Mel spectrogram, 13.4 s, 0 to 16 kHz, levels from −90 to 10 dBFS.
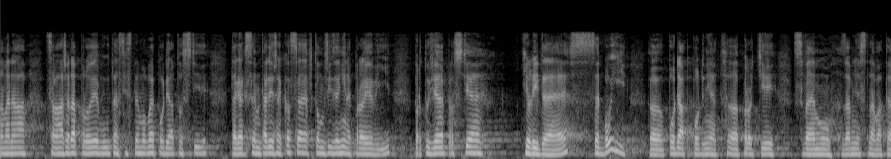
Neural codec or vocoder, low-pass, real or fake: codec, 16 kHz, 4 kbps, FreqCodec, larger model; 7.2 kHz; fake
